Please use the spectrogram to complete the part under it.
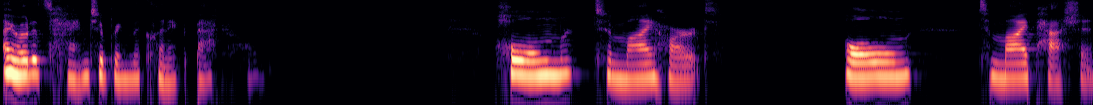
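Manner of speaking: weeping, tearful, crying through the words. Reading out their own writing, the speaker is crying while speaking. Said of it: "I don't know why I'm crying right now".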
